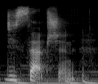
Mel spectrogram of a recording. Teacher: C'est vraiment un i court et pas un i long comme le fait Mbappé.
